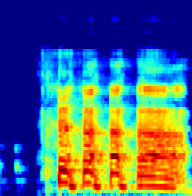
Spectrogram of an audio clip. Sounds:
Laughter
